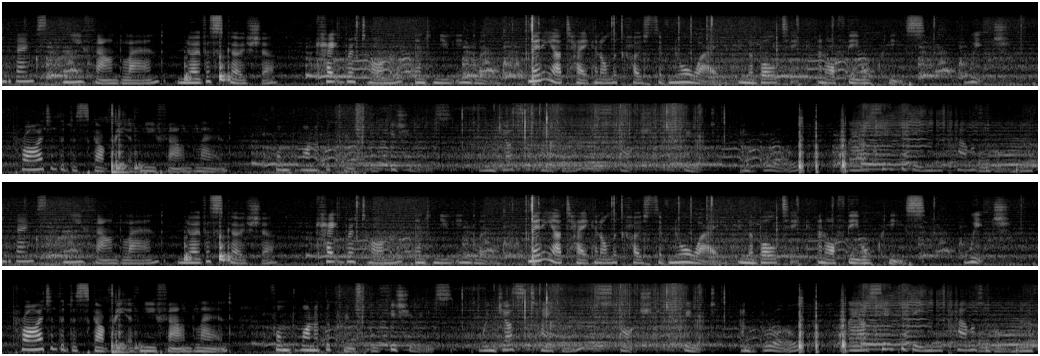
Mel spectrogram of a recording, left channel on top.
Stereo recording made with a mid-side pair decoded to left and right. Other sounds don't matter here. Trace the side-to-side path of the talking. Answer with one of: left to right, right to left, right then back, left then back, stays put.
left to right.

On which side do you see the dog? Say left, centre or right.
left.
